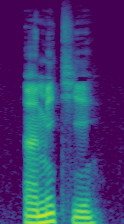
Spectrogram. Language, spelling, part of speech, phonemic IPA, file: French, métier, noun, /me.tje/, Fr-métier.ogg
- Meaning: 1. job, profession, trade 2. skill, craft 3. machine, device, loom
